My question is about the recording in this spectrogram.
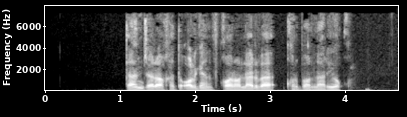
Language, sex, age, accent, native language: Uzbek, male, 25-34, Toshkent shahri, Uzbek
